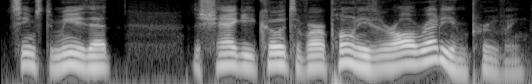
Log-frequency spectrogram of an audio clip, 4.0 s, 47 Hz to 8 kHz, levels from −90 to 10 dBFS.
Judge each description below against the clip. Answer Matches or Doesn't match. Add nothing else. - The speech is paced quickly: Matches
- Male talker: Matches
